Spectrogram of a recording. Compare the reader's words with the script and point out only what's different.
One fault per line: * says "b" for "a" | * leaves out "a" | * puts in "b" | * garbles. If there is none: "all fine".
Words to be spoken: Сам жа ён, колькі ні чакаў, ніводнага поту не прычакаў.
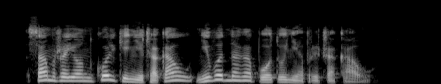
all fine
